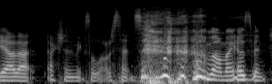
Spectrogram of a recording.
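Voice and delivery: quick reply that spills into real laughter; amused laughing. Real, not acted. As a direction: break into a laugh mid-sentence. Laughs retelling a remark on her husband.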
